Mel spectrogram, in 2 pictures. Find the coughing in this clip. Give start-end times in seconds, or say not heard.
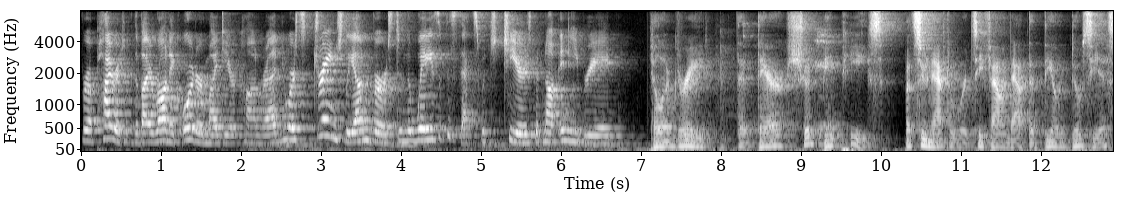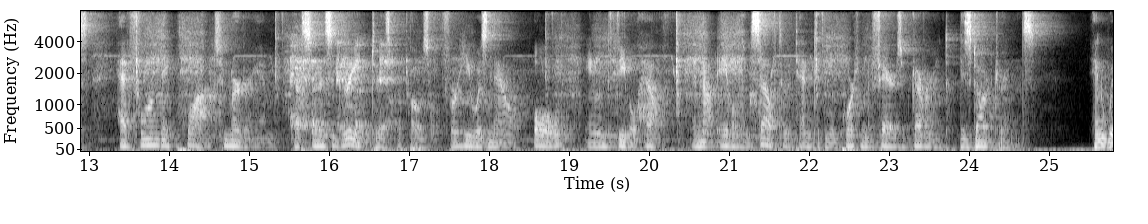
8.1-9.4, 15.5-16.9.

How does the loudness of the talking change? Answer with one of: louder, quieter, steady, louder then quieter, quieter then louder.
steady.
